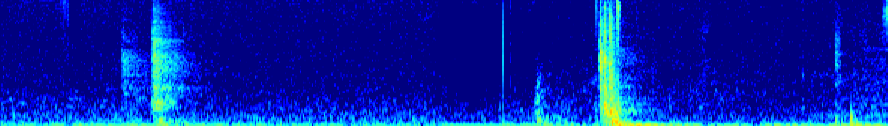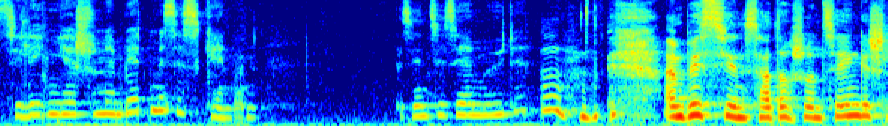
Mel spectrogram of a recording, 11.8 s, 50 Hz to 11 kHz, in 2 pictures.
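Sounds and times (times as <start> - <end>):
faint low hum: 0.0 - 11.8
door being opened: 4.0 - 4.4
speech: 6.0 - 7.8, 8.6 - 11.8.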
